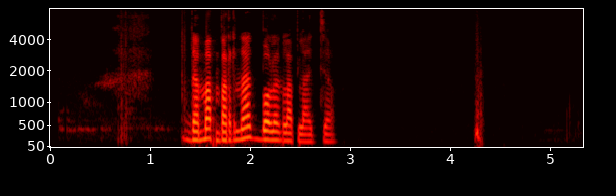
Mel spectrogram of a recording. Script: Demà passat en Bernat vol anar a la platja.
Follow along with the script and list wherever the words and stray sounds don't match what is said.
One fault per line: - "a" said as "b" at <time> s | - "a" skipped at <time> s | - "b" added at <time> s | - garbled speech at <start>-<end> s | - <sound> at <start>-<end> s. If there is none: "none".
- "passat" skipped at 1.6 s
- "anar" skipped at 2.3 s
- whoosh at 4.2-4.4 s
